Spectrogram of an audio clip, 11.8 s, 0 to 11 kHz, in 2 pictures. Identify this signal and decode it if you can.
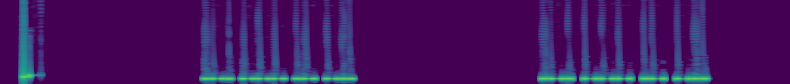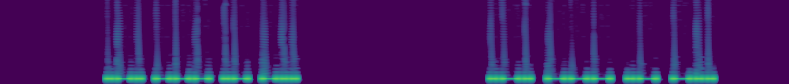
Morse code, heard as a keyed tone, about 36 wpm, 700 Hz. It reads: ROAD ROAD ROAD ROAD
